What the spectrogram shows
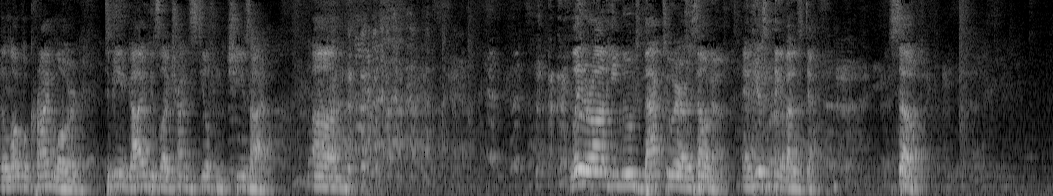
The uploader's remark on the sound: Live at the Jack London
